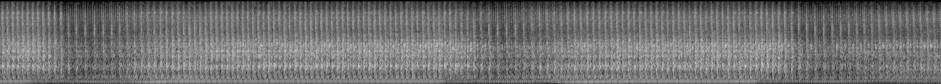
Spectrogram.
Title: RIP POOR OLD 1973 MERCEDES 220D DIESEL WITH ROD KNOCKING SOUND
